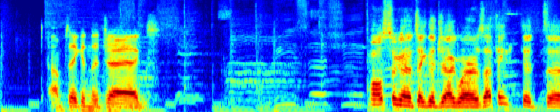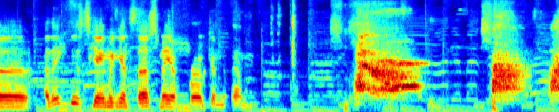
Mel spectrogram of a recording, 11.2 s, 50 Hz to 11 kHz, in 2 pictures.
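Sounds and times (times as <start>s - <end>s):
speech: 0.5s - 1.7s, 3.7s - 11.1s
dog barking: 9.1s - 11.1s.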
